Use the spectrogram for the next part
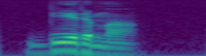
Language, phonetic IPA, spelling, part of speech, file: Polish, [ˈbʲirma], Birma, proper noun, Pl-Birma.ogg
